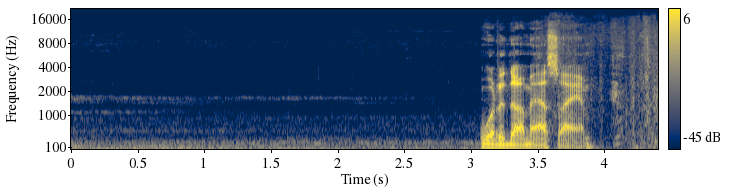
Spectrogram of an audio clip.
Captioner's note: silence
